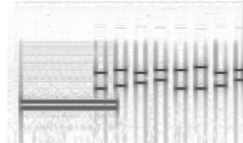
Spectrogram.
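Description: A telephone dial tone, a steady two-note hum, then touch-tone keypad dialing: short two-note beeps at about five a second that start about a second in and cut the dial tone off.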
